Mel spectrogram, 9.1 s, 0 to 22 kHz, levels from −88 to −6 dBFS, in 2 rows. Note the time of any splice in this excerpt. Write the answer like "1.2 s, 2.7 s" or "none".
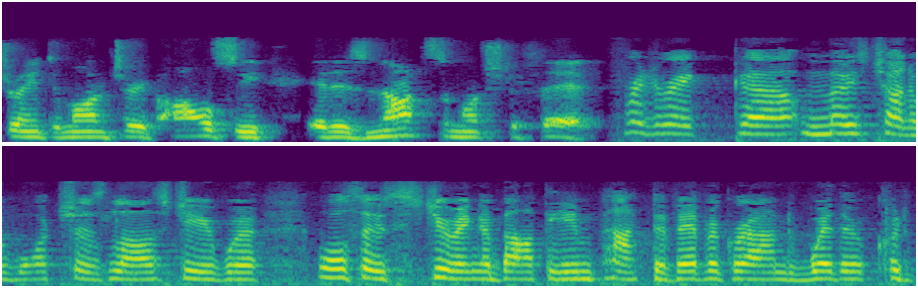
3.0 s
